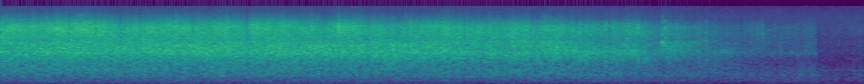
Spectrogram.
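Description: A large audience applauding, the clapping dying away near the end.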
